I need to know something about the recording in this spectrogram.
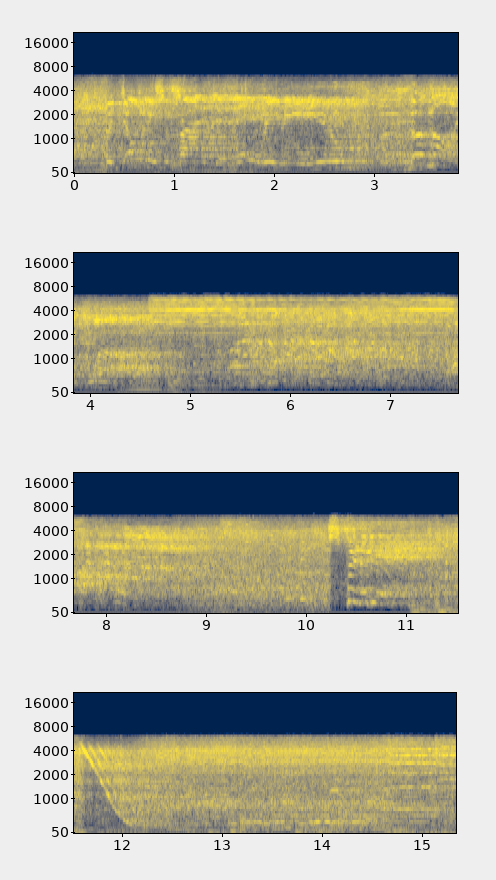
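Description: Arena public-address sound from the big-screen video segments: music under talking voices, echoing through the hall. About two-thirds of the way through, a quick falling swoosh effect sweeps from high to low.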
